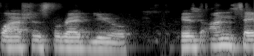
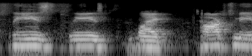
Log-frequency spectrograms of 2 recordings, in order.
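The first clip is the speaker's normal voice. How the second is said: mock desperate crying plea. Retelling a book scene where a character begs while crying: imitating a crying plea. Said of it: "begging the Thunderhead".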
